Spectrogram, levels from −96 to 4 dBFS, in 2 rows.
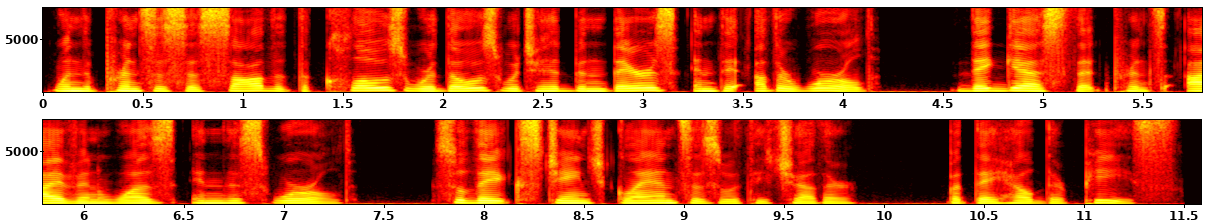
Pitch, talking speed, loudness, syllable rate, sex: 180 Hz, 195 wpm, -18 LUFS, 5.2 syllables/s, female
